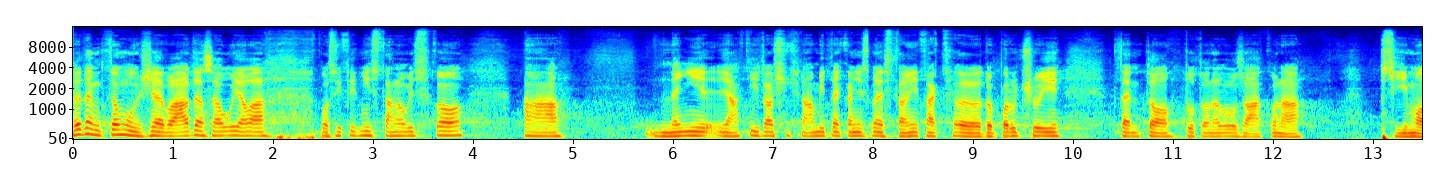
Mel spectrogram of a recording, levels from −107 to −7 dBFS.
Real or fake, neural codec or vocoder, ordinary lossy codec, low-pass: fake; codec, 44.1 kHz, 3.4 kbps, Pupu-Codec; Opus, 64 kbps; 14.4 kHz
